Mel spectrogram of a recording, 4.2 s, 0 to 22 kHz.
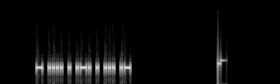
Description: Morse code, heard as a keyed tone, about 40 wpm, 700 Hz. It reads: THERESA
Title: USA Common Names - 40wpm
